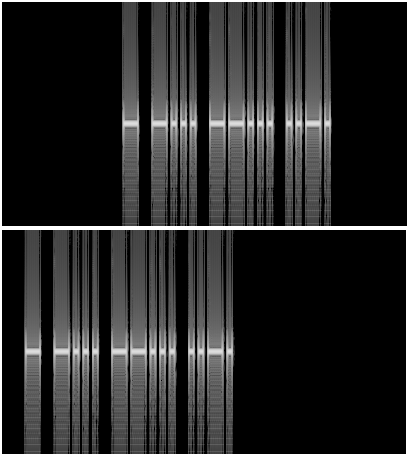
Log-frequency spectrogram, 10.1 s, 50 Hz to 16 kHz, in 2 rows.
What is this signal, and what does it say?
Morse code, heard as a keyed tone, about 20 wpm, 700 Hz. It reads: TB7F TB7F
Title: DXCC-100 Call Signs - 4 Characters - Repeated 2x - 20wpm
